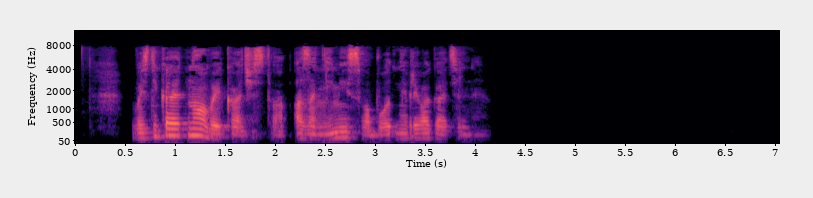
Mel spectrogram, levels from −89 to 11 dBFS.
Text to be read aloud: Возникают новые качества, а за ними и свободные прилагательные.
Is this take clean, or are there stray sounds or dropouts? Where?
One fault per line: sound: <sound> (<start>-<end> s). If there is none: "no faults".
no faults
